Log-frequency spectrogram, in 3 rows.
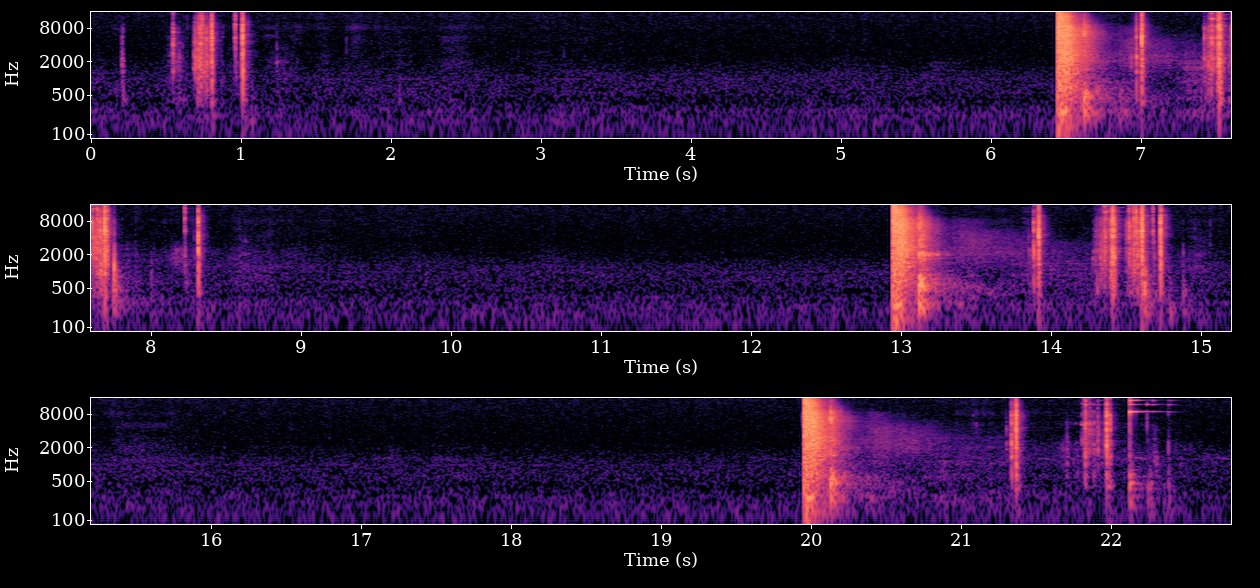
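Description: An Allen key works loose the stock on a Sauer 505 ErgoLux rifle in .308, producing short clusters of sharp metallic clicks and clinks spaced several seconds apart, close and crisp in near silence.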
